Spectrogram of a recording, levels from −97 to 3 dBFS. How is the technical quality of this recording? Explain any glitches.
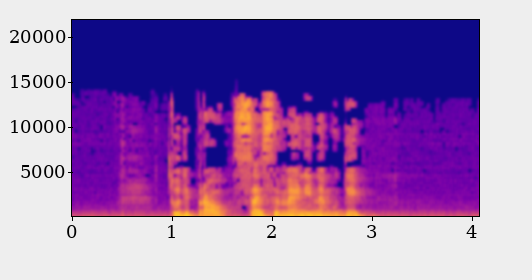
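The recording carries plainly audible codec damage from start to finish. Throughout the speech, nothing sits above about 13.7 kHz, and the top end sounds dull and smeared with a fizzy, warbly edge on sibilants. That's likely AAC compression, with the encoder starving the highs at a low bitrate, something around 32 kbps.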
